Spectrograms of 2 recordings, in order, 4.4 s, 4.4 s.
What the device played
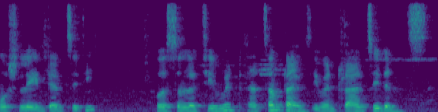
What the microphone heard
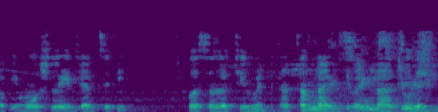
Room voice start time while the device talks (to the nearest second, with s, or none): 3 s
